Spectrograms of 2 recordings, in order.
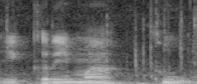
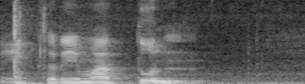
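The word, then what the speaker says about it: عكرمة: Afwan, Ikrimatu ya, bukan Ikrimatun. Ikrimatu.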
